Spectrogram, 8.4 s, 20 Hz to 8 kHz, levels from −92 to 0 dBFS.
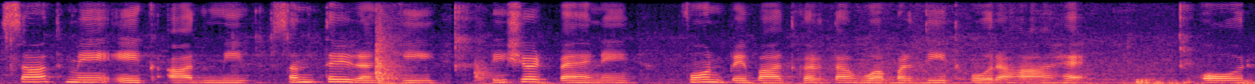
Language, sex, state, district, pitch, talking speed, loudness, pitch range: Hindi, female, Haryana, Charkhi Dadri, 185 Hz, 145 wpm, -18 LUFS, 175-210 Hz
